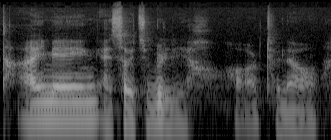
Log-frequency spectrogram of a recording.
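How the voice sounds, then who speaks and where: This man keeps a moderate pace and fairly even intonation on a very clean recording with a silent background. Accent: Korean. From Korea. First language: Korean. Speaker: realtor. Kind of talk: tutorial. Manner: halting.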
